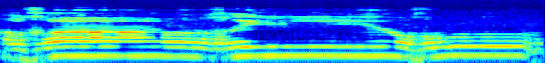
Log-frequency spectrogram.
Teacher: pronounced on that top part of the throat, like gha. A little bit itchy, like in your throat. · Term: ghain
